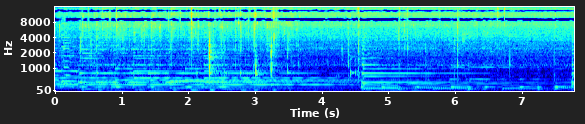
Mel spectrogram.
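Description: Sliced onions sizzling as they fry in oil in an enameled cast-iron pot, stirred with a wooden spoon, with a few light clicks around the middle. Background music plays throughout.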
